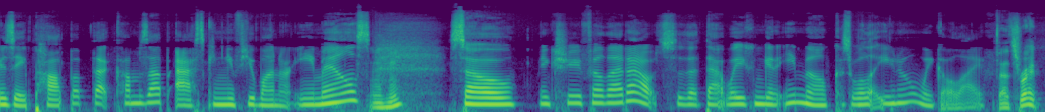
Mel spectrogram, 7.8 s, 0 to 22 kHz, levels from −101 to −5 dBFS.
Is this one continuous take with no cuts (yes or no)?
yes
